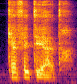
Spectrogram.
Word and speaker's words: Café Théâtre: The outfit is held under the Café Theatre. Hey Siri, how do you say Café Theatre in French? In French, Café Theatre is Café Théâtre.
